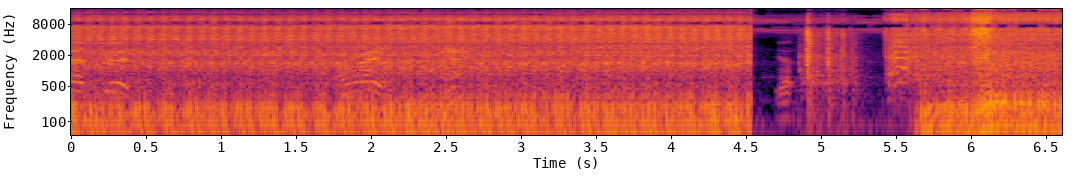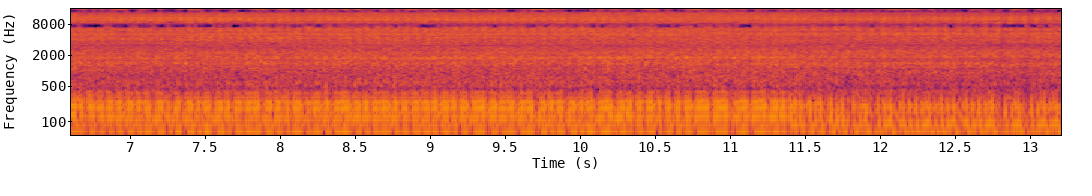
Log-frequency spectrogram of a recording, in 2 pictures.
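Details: 1980 Kawasaki KZ1000G (Z1 Classic) after plugging carb vacuum-sync ports left open (which caused lean high revving): a short crank, then engine catches and settles into an even, steady idle with no hunting.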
